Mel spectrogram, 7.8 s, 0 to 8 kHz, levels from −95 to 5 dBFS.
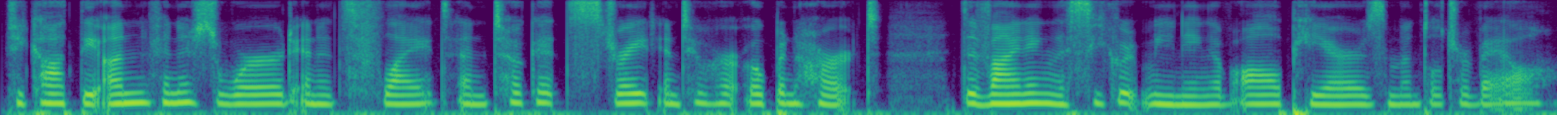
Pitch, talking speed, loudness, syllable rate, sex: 200 Hz, 195 wpm, -18 LUFS, 5.1 syllables/s, female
